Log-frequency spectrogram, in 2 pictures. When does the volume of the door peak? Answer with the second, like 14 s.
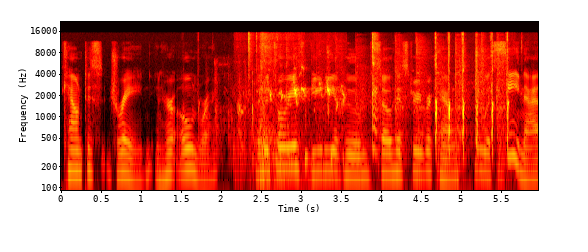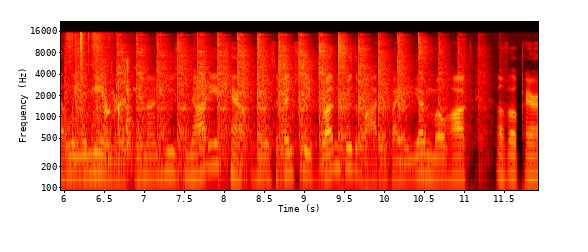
7 s.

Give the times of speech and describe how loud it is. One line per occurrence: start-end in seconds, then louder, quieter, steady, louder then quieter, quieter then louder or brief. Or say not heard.
0.0-11.8 steady.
